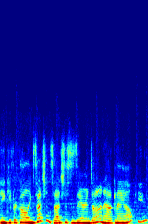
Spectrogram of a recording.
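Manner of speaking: polished, smooth customer service phone-agent voice. Recalling answering calls at an old customer service job, customer service voice. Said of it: "I can still do the customer service voice".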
